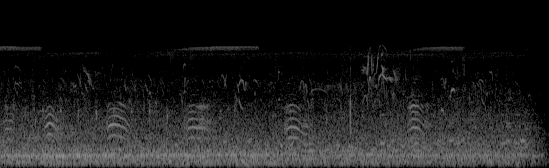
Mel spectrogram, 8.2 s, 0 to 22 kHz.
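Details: Bronze-winged jacanas at Keoladeo Ghana National Park, India, in November 2023 give nasal, arched, piping calls several times a second, overlapping in a busy chorus, over a steady low hum and thin high insect whines.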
